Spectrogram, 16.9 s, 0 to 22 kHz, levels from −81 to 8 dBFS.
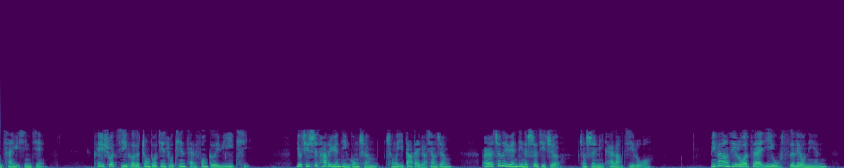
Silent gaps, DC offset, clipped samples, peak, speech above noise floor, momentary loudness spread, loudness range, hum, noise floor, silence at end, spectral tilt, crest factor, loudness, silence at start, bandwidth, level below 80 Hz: none; under 0.1%; under 0.1%; -8 dBFS; 32 dB; 9 LU; 3 LU; none; -53 dBFS; 0.35 s; -9.5 dB/octave; 14 dB; -22 LUFS; 0 s; 5.2 kHz; -48 dBFS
